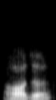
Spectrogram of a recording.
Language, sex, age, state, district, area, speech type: Nepali, male, 18-30, West Bengal, Darjeeling, rural, conversation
